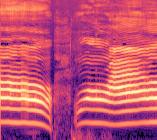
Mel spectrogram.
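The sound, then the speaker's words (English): A person imitates a distressed cat with two loud, drawn-out yowls. The first slides downward and breaks off, and after a brief pause a second long, wavering yowl follows. “You're like a cat that's like trapped in a box going to the vet.”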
